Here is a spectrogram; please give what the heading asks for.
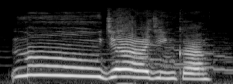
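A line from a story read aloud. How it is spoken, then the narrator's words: Drawling mosquito voice. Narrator (Russian): протянул комар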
